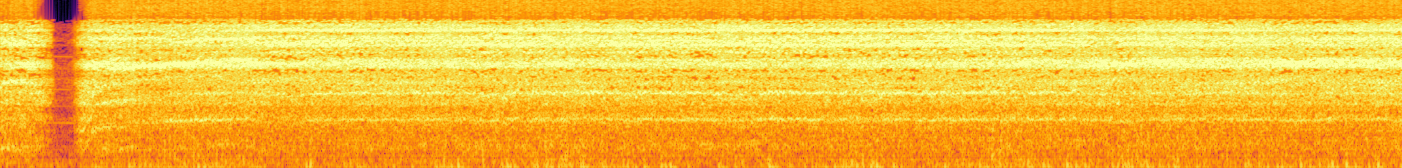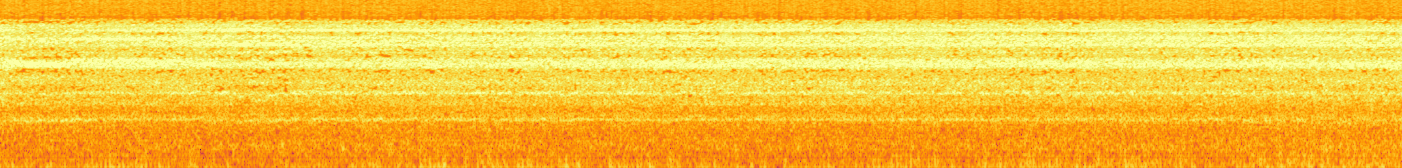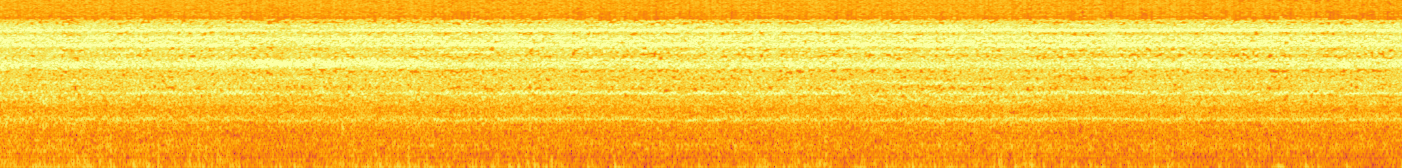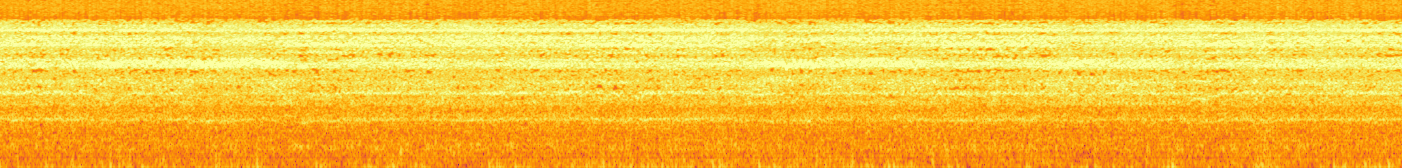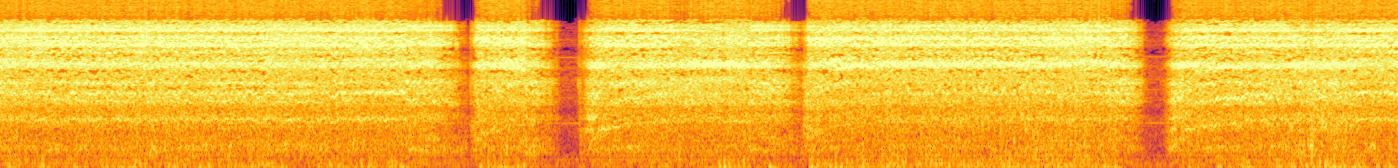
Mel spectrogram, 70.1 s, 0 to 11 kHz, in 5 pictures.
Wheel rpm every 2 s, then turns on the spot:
120, 220, 230, 230, 230, 230, 230, 230, 230, 230, 230, 230, 230, 230, 230, 230, 230, 230, 220, 220, 230, 230, 220, 230, 220, 230, 230, 230, 220, 210, 100, 160, 150, 160, 180.
60-62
